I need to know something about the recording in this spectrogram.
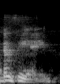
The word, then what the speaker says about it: Gauthier: Gauthier, is that how you pronounce it? Gauthier? Yeah, Gauthier.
